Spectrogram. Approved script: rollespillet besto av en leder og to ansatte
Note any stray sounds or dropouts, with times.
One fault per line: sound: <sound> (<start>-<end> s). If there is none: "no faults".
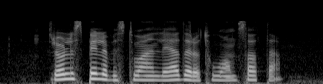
no faults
